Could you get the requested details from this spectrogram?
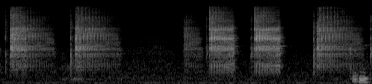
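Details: Frsky X-Lite Pro gimbal after its spring tension was adjusted: six short rasping zips, each about half a second, as the stick snaps back with a firm, quick return.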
